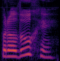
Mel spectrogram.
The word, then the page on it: produje: Spanish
